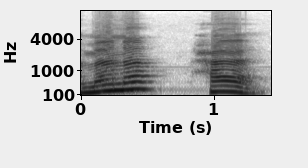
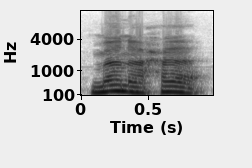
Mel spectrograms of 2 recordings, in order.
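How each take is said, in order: First: منحا drawn out very slowly, syllables joined; slow blending. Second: Said in the usual way. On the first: Shown as a demonstration. Teacher blending syllables for a child, slowly. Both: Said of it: "أنطقها أقول إيه".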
